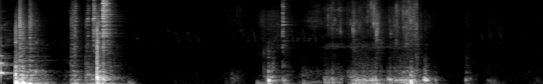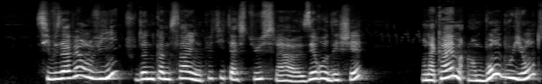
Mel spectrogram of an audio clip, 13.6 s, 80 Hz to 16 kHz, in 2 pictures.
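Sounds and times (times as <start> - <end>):
dishes clinking: 0.0 - 1.6, 3.3 - 5.3
running kitchen tap: 3.4 - 5.4
splashing water while washing dishes: 3.4 - 5.5
speech: 7.4 - 11.4, 12.0 - 13.5.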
